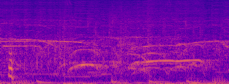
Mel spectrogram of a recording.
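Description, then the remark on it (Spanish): A crowd applauds steadily with dense, continuous clapping, mixed with rising and falling whistles and cheers throughout, at a fairly even loudness with no pause. “Y un aplauso otra vez, porque no mames.”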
